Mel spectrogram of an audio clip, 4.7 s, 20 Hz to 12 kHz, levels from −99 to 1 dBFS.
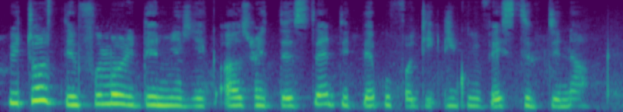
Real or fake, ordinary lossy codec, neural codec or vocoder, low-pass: fake; none; codec, 24 kHz, 0.9 kbps, WavTokenizer, medium speech release version 1; none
